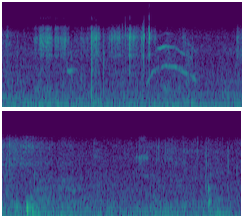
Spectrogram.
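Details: One clear, arched, high-pitched mew from a two-week-old kitten learning to walk, preceded by a brief faint squeak and surrounded by sharp ticking clicks and light shuffling.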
